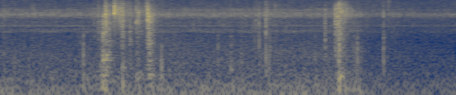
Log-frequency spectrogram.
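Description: A door clicks open and bangs shut nearby.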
